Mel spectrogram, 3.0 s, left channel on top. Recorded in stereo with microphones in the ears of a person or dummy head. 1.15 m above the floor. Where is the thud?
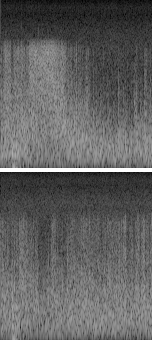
45° left (ahead or behind), 1.4 m.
